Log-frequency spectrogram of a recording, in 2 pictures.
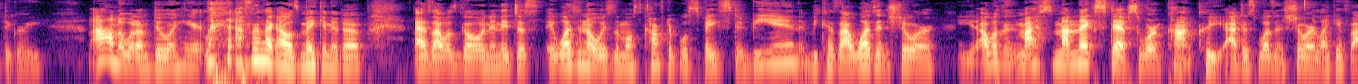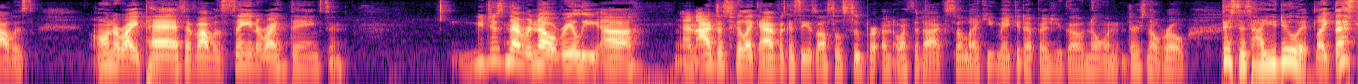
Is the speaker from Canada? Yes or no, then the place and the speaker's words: no; Puerto Rico; we're not immigrants, but in the true sense, I guess you could say, because we're Puerto Rican and we're still American citizens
